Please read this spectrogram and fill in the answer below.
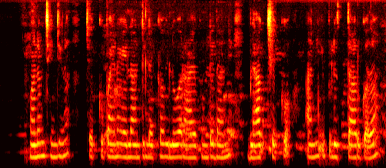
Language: Telugu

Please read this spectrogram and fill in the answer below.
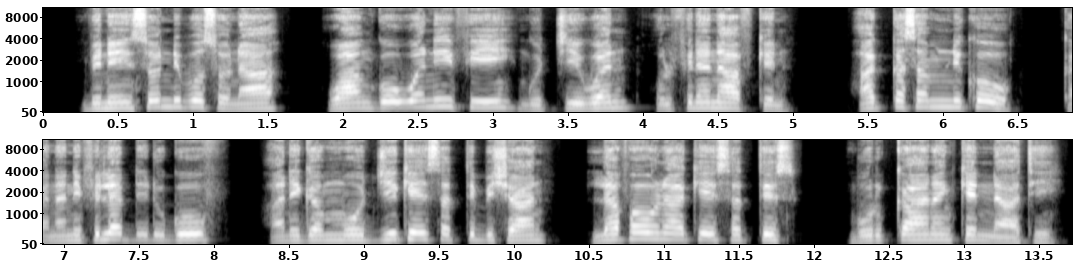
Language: Oromo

